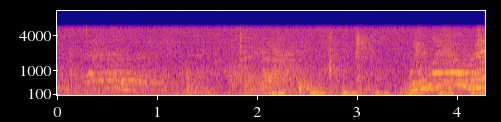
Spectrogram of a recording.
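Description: Wavering vocal sounds without words, most likely children's voices, with a run of soft, evenly spaced low thumps starting about two seconds in.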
